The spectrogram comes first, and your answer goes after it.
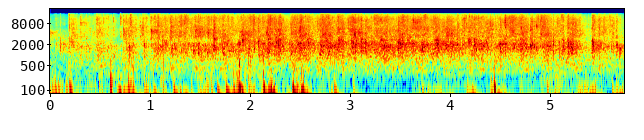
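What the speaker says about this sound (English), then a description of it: "a big applause for him because he has done a lot of kilometers to come here" Conference audience applauding after a talk, a broad crackling wash of many hands clapping at steady volume, with a few louder nearby claps and faint voices mixed in.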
